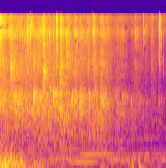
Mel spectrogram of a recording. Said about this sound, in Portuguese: Uma salva de palmas para a Rebeca, pessoal.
